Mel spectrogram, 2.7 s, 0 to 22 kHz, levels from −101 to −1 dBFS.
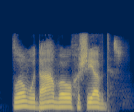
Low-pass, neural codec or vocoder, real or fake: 7.2 kHz; codec, 16 kHz, 0.5 kbps, X-Codec, WavLM features, trained on Multilingual LibriSpeech; fake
